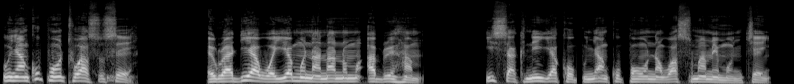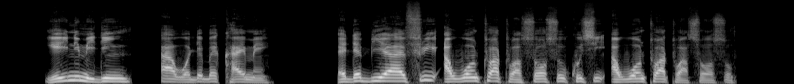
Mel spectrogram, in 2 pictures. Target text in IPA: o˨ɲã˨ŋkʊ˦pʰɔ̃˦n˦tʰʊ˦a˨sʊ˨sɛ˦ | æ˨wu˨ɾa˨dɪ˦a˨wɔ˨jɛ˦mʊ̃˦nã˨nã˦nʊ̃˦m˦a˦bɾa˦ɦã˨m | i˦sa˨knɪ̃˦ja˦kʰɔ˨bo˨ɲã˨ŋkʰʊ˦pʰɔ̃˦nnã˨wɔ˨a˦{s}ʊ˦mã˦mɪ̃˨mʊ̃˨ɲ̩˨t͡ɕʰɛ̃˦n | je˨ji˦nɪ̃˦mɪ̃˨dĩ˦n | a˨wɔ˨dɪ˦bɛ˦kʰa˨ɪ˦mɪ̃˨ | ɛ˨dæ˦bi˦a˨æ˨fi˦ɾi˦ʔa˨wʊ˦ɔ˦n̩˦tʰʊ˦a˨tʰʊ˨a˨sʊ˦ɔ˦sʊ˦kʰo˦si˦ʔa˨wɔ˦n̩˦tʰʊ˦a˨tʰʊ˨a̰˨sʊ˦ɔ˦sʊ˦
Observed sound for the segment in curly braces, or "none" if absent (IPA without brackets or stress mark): s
